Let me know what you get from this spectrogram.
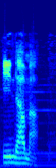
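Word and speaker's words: إنما: Le premier mot vert et noir se prononce inama.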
